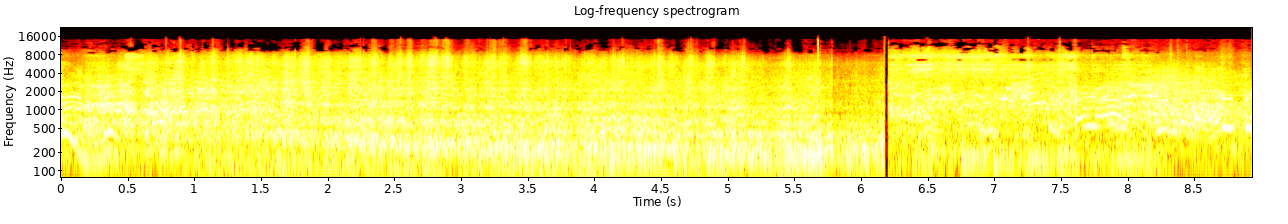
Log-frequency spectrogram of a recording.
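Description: A jet aircraft engine roars loud and close during an air show pitch rate demonstration, its pitch sweeping as the plane pulls up, with crowd noise and a commentator's voice running beneath.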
